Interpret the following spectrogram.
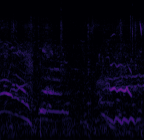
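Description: Faint, distant shouting voices: a few short rising-and-falling calls.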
